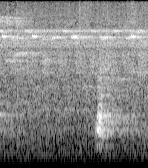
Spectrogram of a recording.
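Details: Rhinoceros hornbill giving a single loud nasal honk midway, set against a steady shrill insect hum.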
